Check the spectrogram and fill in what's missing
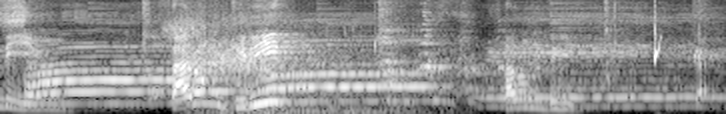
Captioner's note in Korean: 부글부글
